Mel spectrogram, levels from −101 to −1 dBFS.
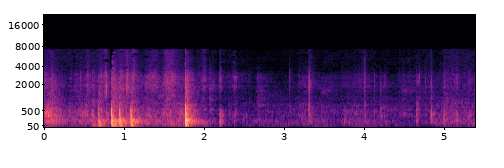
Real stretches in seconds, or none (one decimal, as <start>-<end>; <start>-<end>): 0.0-1.8; 5.0-5.4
